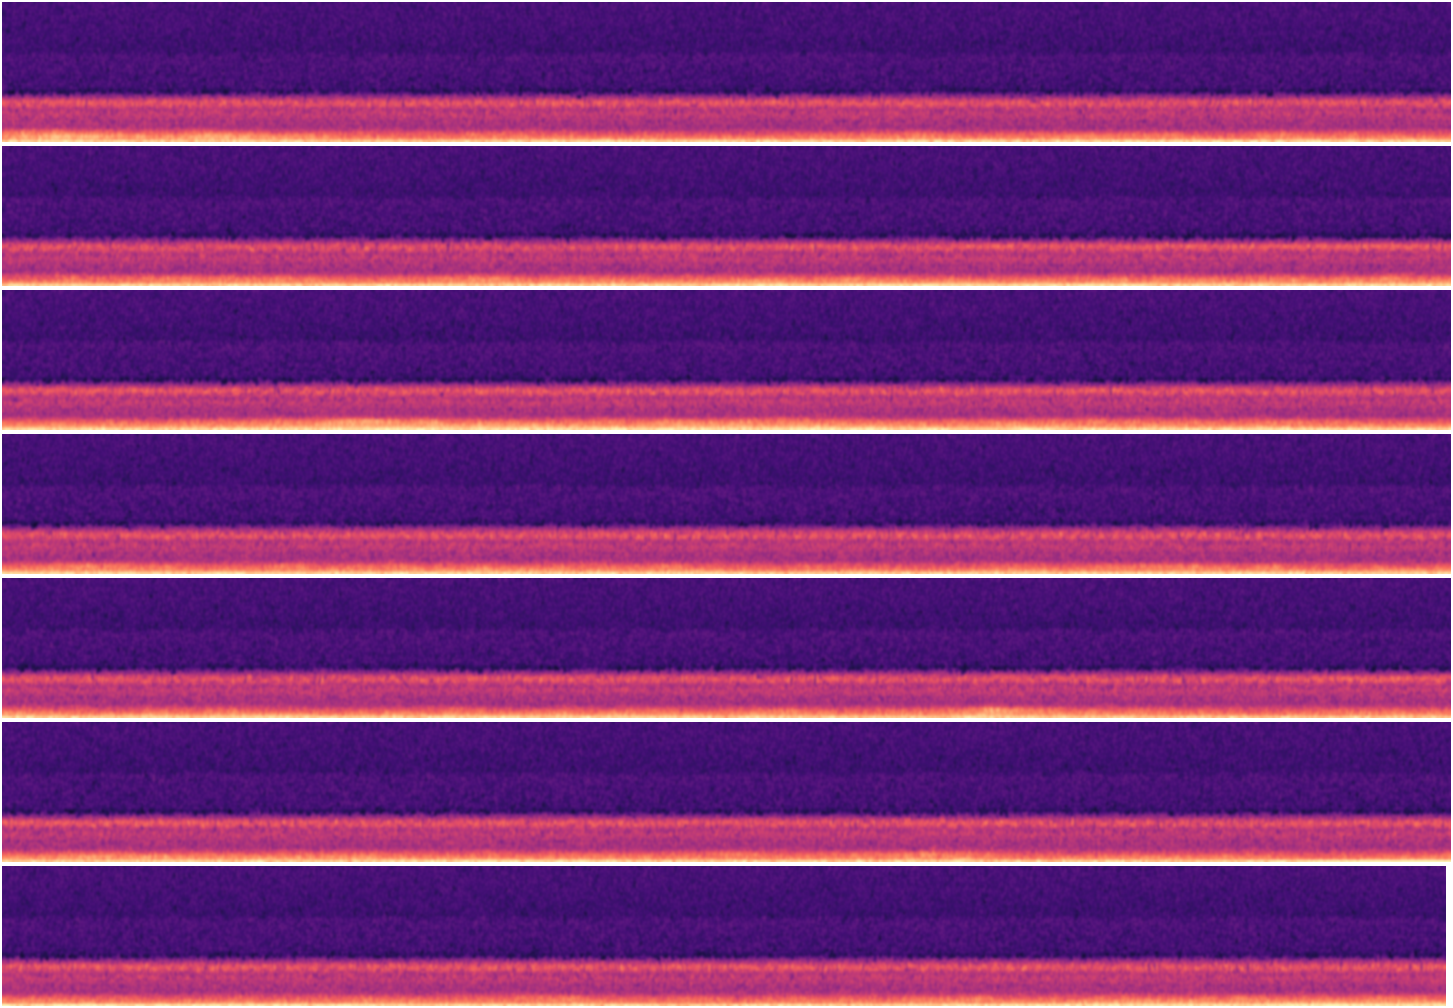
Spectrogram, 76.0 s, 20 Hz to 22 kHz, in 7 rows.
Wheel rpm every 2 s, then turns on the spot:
0, 0, 0, 0, 0, 0, 0, 0, 0, 0, 0, 0, 0, 0, 0, 0, 0, 0, 0, 0, 0, 0, 0, 0, 0, 0, 0, 0, 0, 0, 0, 0, 0, 0, 0, 0, 0, 0.
none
